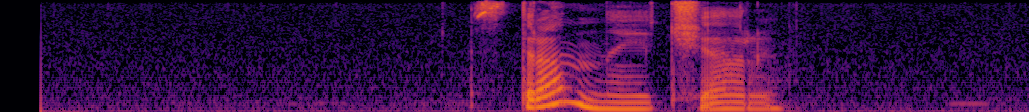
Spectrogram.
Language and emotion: Russian, sad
